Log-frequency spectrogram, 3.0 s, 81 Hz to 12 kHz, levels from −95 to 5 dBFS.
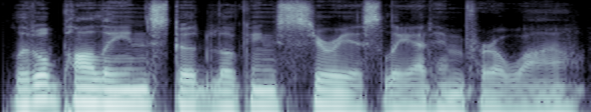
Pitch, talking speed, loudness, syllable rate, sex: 100 Hz, 205 wpm, -17 LUFS, 6.1 syllables/s, male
